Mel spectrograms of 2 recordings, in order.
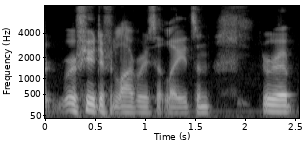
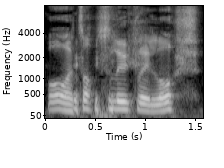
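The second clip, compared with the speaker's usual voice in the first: louder, higher put-on Brummie; Brummie accent; 4 semitones higher, 6 dB louder than usual. Shown as a demonstration. Joining friend's accent joke, hammed-up Brummie accent. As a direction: play up a Brummie accent on "lush". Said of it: "It wouldn't work in the Brummie accent".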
